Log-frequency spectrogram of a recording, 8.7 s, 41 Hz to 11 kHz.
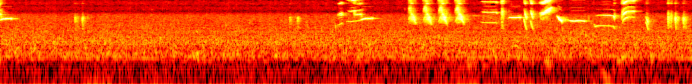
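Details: Birds singing in early spring on 8 April 2023 along the Oredezh River, Leningrad Oblast, Russia; quiet start, then a dense run of high chirps, slurred whistles and rapid notes.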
